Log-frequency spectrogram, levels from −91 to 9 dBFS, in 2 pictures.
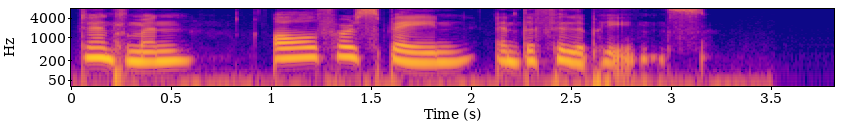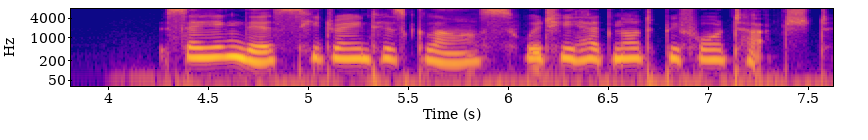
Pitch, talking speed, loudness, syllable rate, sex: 215 Hz, 150 wpm, -16 LUFS, 4.7 syllables/s, female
